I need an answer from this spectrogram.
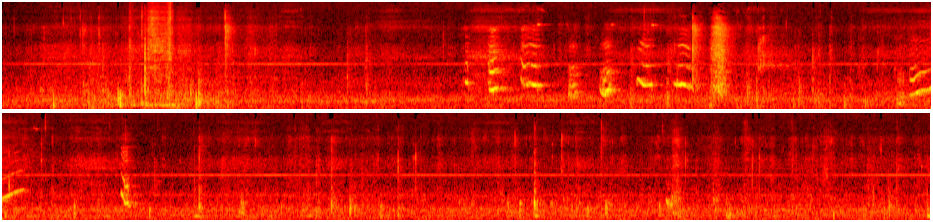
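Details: Basset Hounds at home as grandfather Noble meets Bullseye's puppies after she relaxes and lets him near; brief squeaky whimpers cluster mid-clip with faint scattered yelps and soft rustling over a steady low electrical hum.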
